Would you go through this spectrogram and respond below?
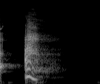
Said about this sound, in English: I'm yawning into this microphone.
